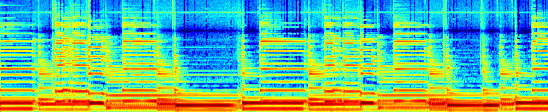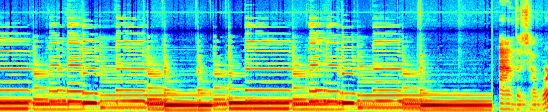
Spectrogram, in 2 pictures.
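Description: Electric guitar plays the bridge of a song just before the solo, with sustained distorted notes and chord changes in a steady pattern, loud and continuous for about twenty seconds with no talking.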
